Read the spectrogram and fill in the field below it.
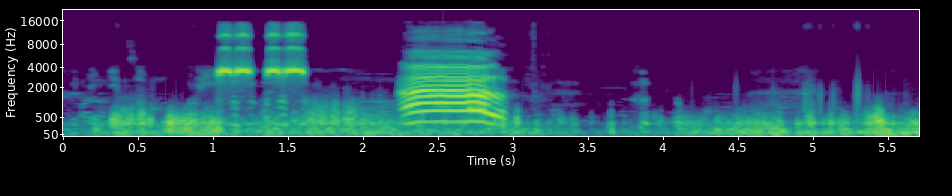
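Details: Military macaw teasing and chasing another pet at home: two short high whistled notes, then a loud, harsh, drawn-out squawk lasting about half a second, with people chatting in Indonesian close by.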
